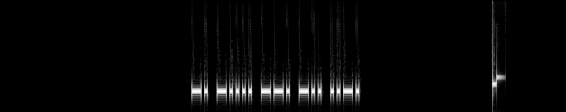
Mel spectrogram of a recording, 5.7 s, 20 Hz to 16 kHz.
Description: Morse code, heard as a keyed tone, about 37 wpm, 700 Hz. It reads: N6GDF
